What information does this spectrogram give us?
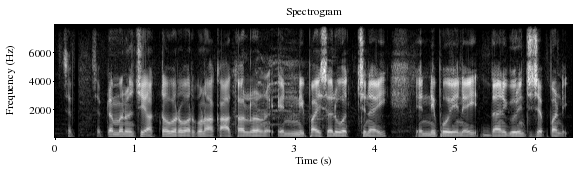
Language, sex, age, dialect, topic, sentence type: Telugu, male, 51-55, Telangana, banking, question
